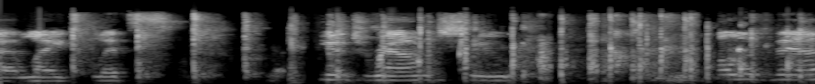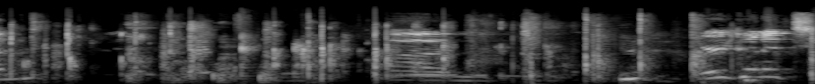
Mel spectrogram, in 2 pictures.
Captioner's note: applause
